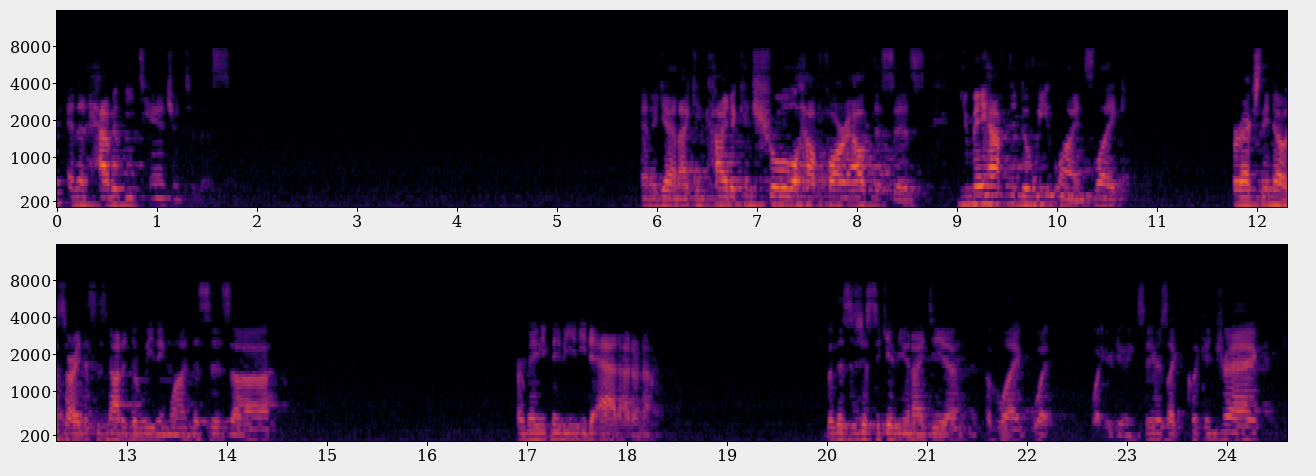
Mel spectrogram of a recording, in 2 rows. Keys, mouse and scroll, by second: 8.3-10.3 scroll down 1, 10.3-12.4 scroll up 1, 14.5 click, 17.9 scroll up 1, 19.0-19.9 scroll down 1, 19.9-24.6 drag.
